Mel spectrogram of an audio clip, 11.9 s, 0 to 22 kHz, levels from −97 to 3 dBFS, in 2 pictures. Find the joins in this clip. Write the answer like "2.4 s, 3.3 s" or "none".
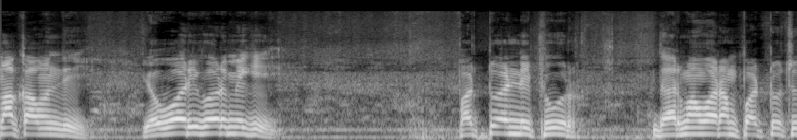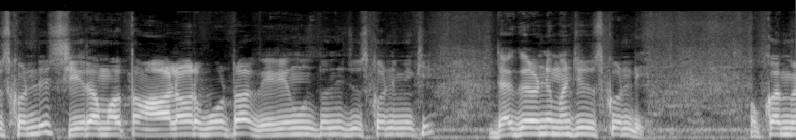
none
